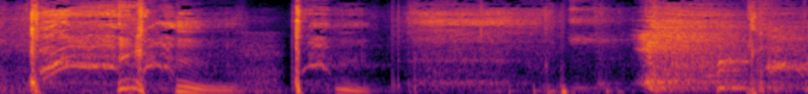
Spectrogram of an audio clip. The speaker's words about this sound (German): Pardon. Jetzt hat mich der Husten.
